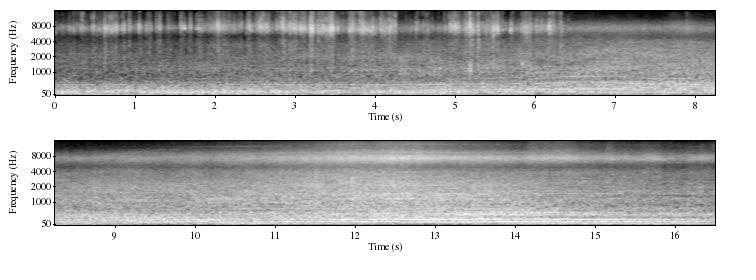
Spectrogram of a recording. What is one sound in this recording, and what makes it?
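Wind rushes steadily past, outdoors while cycling.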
